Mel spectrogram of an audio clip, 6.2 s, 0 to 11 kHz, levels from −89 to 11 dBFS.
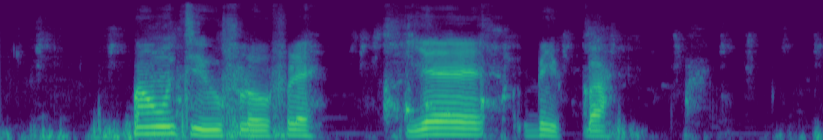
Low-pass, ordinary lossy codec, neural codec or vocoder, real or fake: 9.9 kHz; AAC, 48 kbps; codec, 44.1 kHz, 7.8 kbps, Pupu-Codec; fake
